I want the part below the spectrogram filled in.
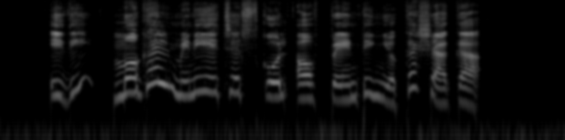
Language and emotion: Telugu, neutral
